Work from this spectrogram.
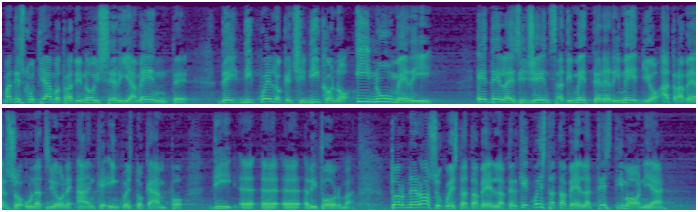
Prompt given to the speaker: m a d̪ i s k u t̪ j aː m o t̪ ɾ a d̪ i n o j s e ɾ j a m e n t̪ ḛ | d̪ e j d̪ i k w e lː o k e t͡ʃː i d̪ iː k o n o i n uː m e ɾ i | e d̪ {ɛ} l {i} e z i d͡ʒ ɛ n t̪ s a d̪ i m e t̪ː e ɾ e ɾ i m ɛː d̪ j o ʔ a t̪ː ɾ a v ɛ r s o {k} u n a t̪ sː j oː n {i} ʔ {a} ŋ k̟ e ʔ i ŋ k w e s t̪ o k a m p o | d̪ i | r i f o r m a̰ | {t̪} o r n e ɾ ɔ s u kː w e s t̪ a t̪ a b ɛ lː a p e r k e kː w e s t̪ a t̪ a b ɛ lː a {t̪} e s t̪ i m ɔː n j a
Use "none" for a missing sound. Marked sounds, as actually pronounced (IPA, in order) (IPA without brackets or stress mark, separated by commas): ɛ, a, ʔ, e, a, t̪, t̪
